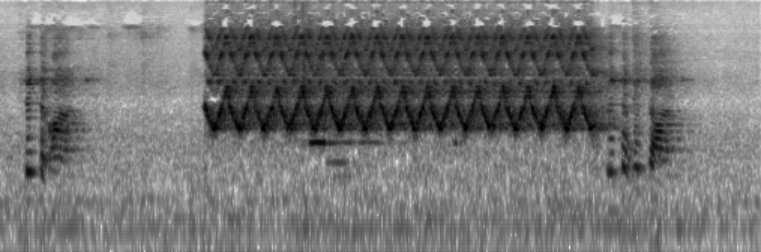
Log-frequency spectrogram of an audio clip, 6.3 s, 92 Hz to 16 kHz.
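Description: A PG106 security alarm host's built-in siren wails in fast repeated rising sweeps, about five a second, for roughly three seconds and then cuts off. It is an emergency alarm triggered from the phone app, then silenced by disarming. Short rising chirps from the unit come just before the siren starts and again just after it stops.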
